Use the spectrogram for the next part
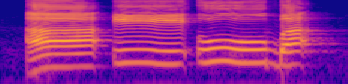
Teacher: Kalau huruf alif atau hamzah itu dia tempat keluarnya berada di pangkal tenggorokan, ya. Sama seperti huruf H.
